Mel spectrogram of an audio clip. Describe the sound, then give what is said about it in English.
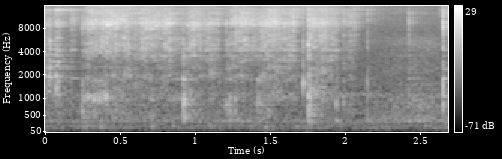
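Ginger being stirred into a dish, with a utensil scraping and clinking against a pot in many quick, uneven strokes that stay fairly loud and continuous throughout, no voices present. “I'm just shaking some in. And stirring.”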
